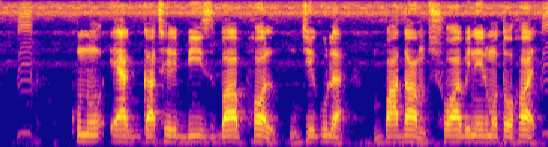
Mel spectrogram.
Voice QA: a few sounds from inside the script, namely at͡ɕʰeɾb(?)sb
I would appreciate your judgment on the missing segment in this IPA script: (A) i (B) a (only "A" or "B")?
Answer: A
